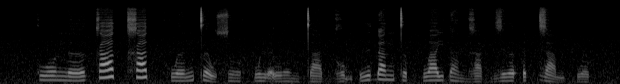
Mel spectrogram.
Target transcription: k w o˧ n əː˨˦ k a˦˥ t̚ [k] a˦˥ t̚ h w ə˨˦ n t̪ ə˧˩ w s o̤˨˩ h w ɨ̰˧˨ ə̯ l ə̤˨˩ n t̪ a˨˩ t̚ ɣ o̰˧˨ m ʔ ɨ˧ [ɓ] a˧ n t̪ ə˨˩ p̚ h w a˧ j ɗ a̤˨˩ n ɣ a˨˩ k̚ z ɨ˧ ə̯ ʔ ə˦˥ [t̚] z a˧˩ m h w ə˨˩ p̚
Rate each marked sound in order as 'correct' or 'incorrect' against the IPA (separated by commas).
incorrect, incorrect, correct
